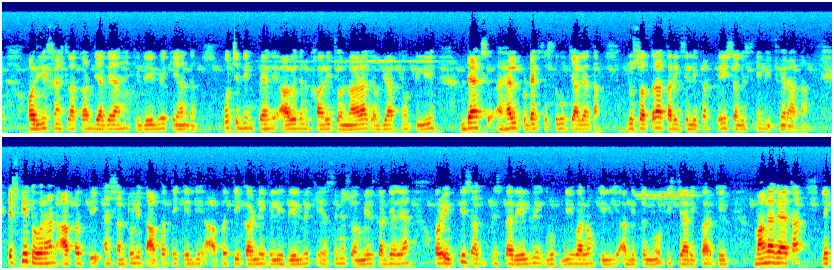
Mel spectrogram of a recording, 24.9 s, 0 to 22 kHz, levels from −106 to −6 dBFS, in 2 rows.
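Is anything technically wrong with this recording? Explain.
Yes. Throughout the clip there is low bit depth with noise shaping. The audio sits at an effective resolution of 10 bits, and the rounding error from that coarse quantisation is fed back so its energy is pushed up toward the top of the band. It is heard as a steady, thin hiss, roughly 30 dB below the signal, rising sharply with frequency. Plain truncation would give flat, grainy distortion, and ordinary tape or preamp hiss lacks this strong upward tilt.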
